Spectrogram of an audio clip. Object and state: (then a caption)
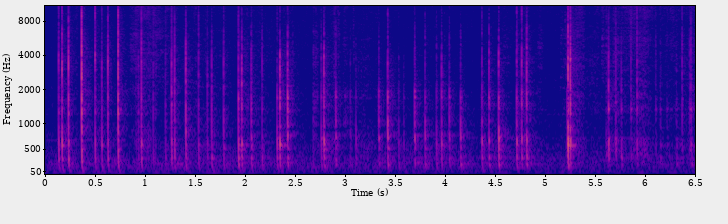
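Grey chipboard sheet. Long fingernails tap and scratch a thin, flat grey chipboard sheet held in the hands. The result is a rapid, uneven run of dry, short clicks and taps with little ring, centred around 574 Hz, with brief scratchy rasps between them.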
